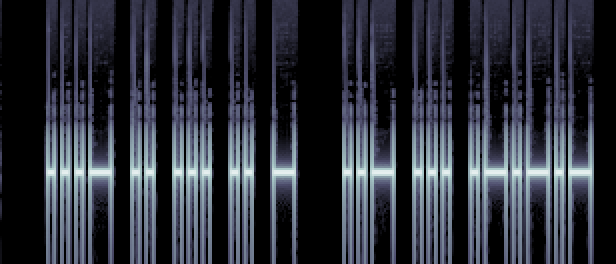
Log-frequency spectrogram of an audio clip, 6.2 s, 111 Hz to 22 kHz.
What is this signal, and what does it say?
Morse code, heard as a keyed tone, about 17 wpm, 700 Hz. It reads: VISIT US.
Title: Sentences from Top 1400 Words 17wpm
